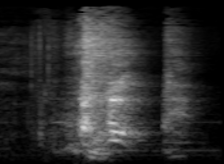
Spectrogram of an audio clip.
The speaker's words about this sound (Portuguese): Com esse espirrão que ele deu, hum, já é melou aqui também.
